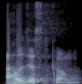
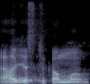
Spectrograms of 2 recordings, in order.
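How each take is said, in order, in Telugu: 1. చివరి పదానికి అదనపు ఒత్తిడి ఉండదు. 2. చివరి పదానికి గట్టి అదనపు ఒత్తిడి ఉంటుంది.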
